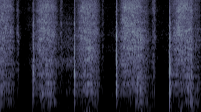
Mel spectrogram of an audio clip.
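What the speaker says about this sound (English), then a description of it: "So I am just going to go ahead and use my paste scraper to get all of this chalk paste off." A paste scraper drags across a craft frame to strip off chalk paste, giving broadband scraping strokes with sharp clicks roughly every half second, close and moderately loud, with no talking.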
